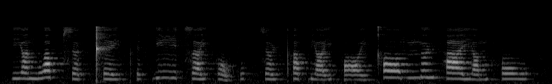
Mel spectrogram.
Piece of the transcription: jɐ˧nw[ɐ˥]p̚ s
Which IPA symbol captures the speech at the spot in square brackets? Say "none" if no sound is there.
ɐ˥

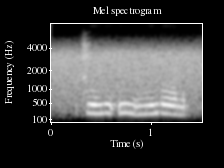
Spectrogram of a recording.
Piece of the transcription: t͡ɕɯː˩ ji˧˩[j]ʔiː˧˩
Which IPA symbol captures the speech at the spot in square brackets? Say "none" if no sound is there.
none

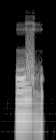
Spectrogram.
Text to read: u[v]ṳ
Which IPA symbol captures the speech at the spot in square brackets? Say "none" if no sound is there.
v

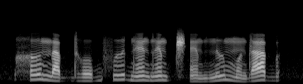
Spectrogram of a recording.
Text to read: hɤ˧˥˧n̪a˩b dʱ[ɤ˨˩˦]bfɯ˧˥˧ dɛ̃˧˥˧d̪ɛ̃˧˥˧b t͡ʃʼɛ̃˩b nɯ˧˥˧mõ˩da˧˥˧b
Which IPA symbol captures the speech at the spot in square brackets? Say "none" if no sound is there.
o˨˩˦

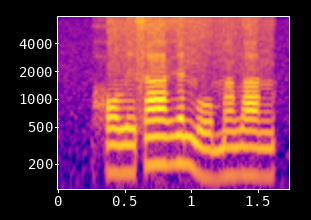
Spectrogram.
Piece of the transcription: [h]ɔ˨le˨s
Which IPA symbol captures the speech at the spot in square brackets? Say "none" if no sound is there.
h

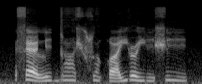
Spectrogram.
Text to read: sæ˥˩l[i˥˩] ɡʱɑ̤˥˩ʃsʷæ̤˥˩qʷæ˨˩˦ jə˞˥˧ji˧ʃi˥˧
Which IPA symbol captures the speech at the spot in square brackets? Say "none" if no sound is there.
i˥˩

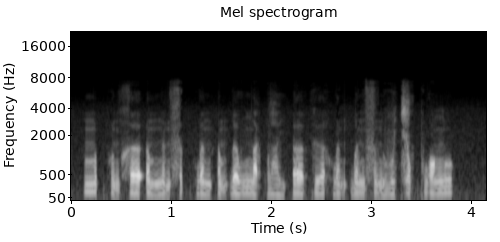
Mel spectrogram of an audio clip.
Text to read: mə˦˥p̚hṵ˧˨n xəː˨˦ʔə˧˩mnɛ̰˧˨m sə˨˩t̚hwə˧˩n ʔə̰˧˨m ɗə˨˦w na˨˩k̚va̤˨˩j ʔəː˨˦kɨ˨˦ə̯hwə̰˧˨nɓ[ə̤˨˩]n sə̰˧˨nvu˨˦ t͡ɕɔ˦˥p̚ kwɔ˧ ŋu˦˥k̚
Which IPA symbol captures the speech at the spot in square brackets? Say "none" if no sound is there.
ə˨˦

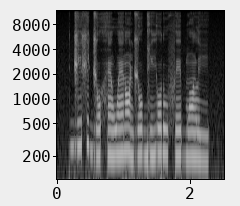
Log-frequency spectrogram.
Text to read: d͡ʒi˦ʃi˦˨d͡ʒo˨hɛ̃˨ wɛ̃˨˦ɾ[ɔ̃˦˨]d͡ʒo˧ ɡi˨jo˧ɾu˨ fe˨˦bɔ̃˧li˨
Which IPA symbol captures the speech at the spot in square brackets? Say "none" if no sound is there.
ɔ̃˦˨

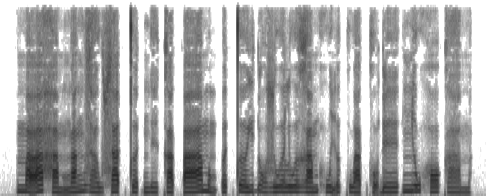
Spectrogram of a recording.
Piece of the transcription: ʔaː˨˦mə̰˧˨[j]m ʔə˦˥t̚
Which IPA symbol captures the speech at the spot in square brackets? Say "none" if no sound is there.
none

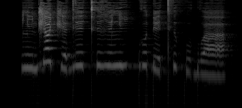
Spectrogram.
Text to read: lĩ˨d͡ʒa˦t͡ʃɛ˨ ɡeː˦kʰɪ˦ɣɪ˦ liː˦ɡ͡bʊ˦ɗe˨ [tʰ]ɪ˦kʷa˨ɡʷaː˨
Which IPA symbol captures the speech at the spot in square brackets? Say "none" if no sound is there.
tʰ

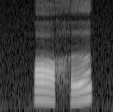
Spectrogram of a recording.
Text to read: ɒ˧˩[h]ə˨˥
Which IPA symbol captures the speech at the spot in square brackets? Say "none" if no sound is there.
h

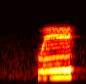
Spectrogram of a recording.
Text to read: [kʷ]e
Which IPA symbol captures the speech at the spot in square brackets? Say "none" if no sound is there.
kʷ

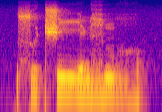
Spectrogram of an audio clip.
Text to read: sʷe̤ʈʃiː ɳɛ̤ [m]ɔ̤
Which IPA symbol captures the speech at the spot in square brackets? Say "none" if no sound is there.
m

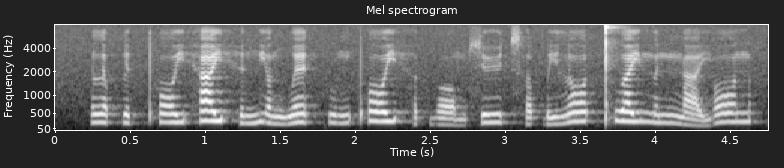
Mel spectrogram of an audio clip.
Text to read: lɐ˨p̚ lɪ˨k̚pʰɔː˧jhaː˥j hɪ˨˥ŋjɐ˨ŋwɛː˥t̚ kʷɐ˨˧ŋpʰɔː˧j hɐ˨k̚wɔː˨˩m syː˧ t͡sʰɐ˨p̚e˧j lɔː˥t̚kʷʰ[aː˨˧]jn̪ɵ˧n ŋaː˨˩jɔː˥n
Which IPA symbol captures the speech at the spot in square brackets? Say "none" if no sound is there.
aː˥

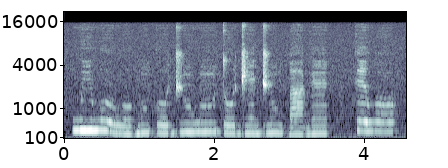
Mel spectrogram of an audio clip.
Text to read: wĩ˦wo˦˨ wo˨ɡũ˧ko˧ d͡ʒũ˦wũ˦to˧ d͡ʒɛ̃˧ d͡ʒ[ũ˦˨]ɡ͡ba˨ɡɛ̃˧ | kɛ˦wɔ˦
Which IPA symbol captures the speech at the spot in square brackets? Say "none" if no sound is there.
ũ˧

